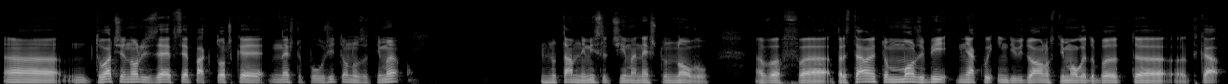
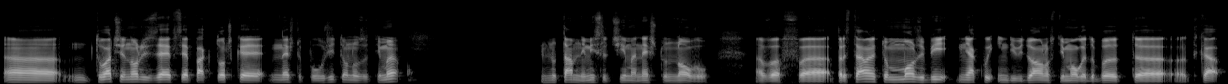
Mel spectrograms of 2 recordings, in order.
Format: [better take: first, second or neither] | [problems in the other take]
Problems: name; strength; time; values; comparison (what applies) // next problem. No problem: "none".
first | thin; somewhat; fading below 350 Hz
